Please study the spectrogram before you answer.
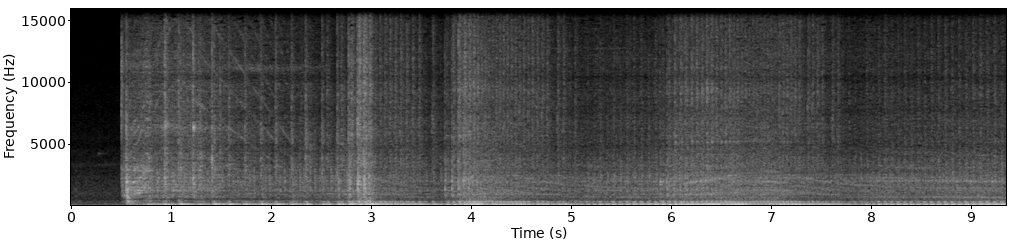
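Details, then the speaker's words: EZGO golf cart (1994-2008) after a 625cc 23HP big block engine upgrade with vacuum-pulsed fuel pump, test run: sometimes hard starting, but this time it catches at once and settles into a steady, even thrum with light throttle blips; runs clean. "test run sometimes it's a little hard starting and I have to play with the foot pedal but I just started at once"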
